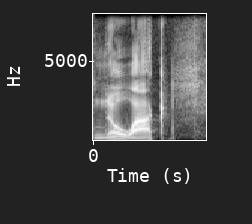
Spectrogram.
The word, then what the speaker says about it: Nowak: I say Novak, he says Nowak, and he's no relation.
